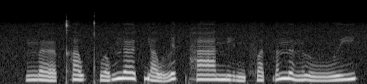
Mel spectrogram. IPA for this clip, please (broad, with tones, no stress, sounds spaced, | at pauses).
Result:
ŋ œː˨˩ kʰ ɐ˧ w kʷʰ ɐ˨˥ w n̪ œː˥ t̚ j ɐ˨˩ w l ɪ˥ k̚ h aː˧ n j ɪ˨˩ ŋ f ɐ˨ t̚ ɐ˥ n ɵ˨˧ n l uː˨˥ j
